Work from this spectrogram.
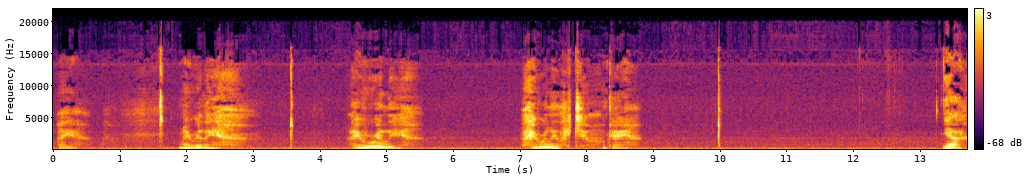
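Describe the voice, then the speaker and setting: A woman playing a doting, possessive girlfriend who is secretly a monster, in an intimate, hushed roleplay audio drama. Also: on the high side, steady tone, slight background noise. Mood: loving, intimate. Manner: slow, hushed, tender, often dropping to a whisper.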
